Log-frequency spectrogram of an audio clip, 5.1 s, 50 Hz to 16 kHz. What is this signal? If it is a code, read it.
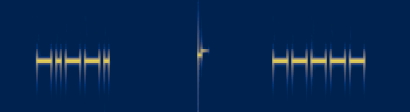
Morse code, heard as a keyed tone, about 20 wpm, 700 Hz. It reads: <KN> 0
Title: Single Character (Letter:Number:Punctuation:Prosign) Alt 20wpm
